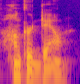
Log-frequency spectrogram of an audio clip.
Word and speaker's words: hunkered: Hunker down in the present, in the past, hunkered down. There's a little difference. When you make it in the past, you do a stop D, hunkered down.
